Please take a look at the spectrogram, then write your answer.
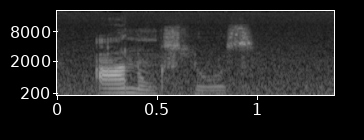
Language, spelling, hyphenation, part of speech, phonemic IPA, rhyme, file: German, ahnungslos, ah‧nungs‧los, adjective, /ˈaːnʊŋsˌloːs/, -oːs, De-ahnungslos.ogg
- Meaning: clueless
